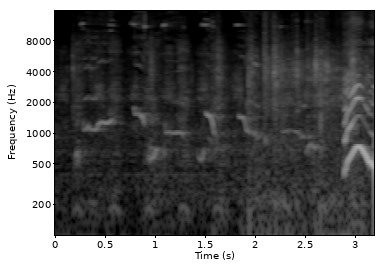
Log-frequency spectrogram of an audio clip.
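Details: Six-week-old Parson Russell Terrier and Russell Terrier puppies whimper and whine in thin, wavering, rising-and-falling squeals, ending in a louder, sharply rising yelp, while a woman talks softly to them.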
